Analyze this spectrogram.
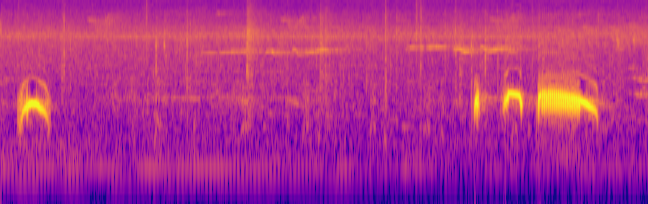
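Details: Spotted dove giving cooing phrases, sung alternately with a trailing note (một hậu) or plain (trơn): one short hollow coo, a long pause with faint whistles, then two short coos and a long coo that falls away at the end.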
